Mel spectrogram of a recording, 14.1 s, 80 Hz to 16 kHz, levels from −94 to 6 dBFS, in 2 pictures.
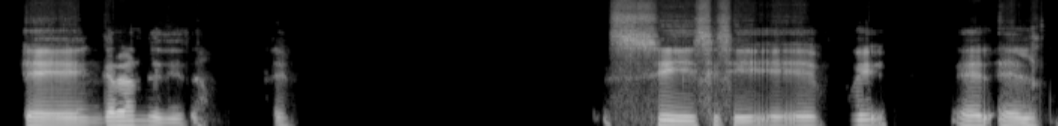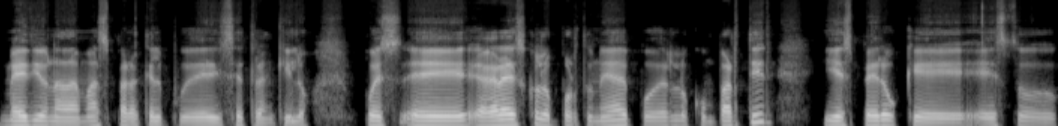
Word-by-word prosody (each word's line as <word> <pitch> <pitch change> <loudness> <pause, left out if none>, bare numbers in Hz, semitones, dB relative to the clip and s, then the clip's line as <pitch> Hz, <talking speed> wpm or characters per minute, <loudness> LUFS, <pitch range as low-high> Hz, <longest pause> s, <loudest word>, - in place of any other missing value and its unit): En 115 -2 +2
gran 130 +2 +3
medida. 105 -4 -6 0.4
Sí. 115 - -9 2.1
Sí, 130 -2 0
sí, 120 - -5
sí, 115 +2 -2
eh, 125 0 -2
eh, 120 - -8 0.2
fue 140 +1 -4 0.4
el 135 -3 -1
el 115 -5 -1
medio 130 0 +4
nada 115 -1 +1
más 125 +2 -3
para 115 -3 -2
que 125 - -2
él 120 - -1
pudiera 120 0 -1
irse 115 +2 -3
tranquilo. 115 +1 -5 0.3
Pues, 130 -2 0
eh, 130 0 +7
agradezco 145 +5 +6
la 145 - +3
oportunidad 125 +1 -2
de 145 - +1
poderlo 125 +1 -5
compartir 130 - -2 0.3
y 130 - -1
espero 135 +3 +2
que 110 -2 -1
esto 115 -2 -7
125 Hz, 140 wpm, -24 LUFS, 115-130 Hz, 2.1 s, eh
